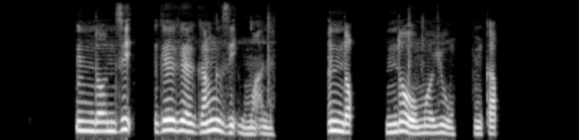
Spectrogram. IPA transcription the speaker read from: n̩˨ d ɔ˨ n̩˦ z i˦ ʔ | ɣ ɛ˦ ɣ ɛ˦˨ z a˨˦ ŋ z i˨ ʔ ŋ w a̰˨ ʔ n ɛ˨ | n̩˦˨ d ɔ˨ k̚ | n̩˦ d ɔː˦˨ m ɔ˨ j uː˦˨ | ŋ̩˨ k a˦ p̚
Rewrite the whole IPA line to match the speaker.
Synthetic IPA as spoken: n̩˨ d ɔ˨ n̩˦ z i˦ ʔ | ɣ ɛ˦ ɣ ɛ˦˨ ɣ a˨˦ ŋ z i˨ ʔ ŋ w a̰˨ ʔ n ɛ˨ | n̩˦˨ d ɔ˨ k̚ | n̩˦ d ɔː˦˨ m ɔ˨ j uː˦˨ | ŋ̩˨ k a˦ p̚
